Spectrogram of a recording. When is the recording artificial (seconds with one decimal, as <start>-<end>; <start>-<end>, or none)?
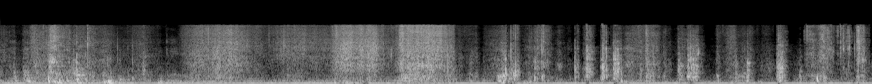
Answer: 1.0-5.2; 6.1-8.2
